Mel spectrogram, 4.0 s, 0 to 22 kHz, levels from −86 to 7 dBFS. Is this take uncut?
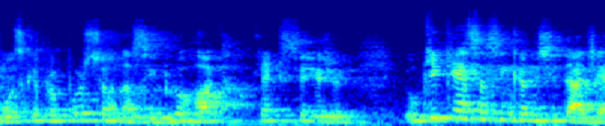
no; 2 cuts; at 1.5 s, 2.6 s

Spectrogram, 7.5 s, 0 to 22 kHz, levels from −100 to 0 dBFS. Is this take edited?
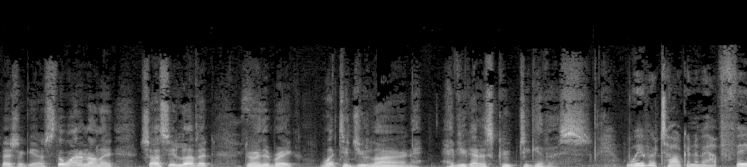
no; 0 cuts

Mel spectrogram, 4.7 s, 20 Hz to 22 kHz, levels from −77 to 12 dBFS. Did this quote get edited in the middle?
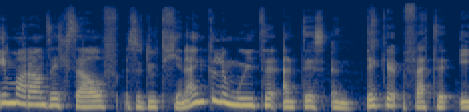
no; 0 cuts

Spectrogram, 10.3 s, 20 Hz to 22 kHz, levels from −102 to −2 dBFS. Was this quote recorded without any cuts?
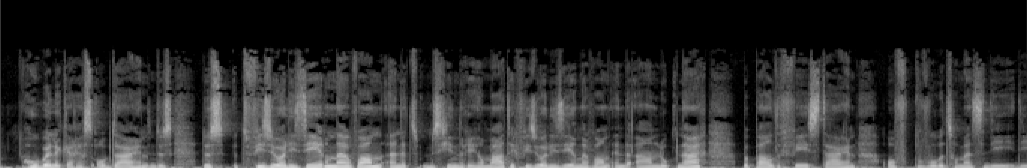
no; 1 cut; at 1.5 s

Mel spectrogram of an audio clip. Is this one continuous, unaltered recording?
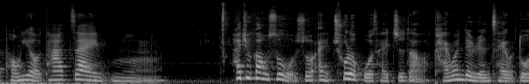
no; 1 cut; at 2.3 s

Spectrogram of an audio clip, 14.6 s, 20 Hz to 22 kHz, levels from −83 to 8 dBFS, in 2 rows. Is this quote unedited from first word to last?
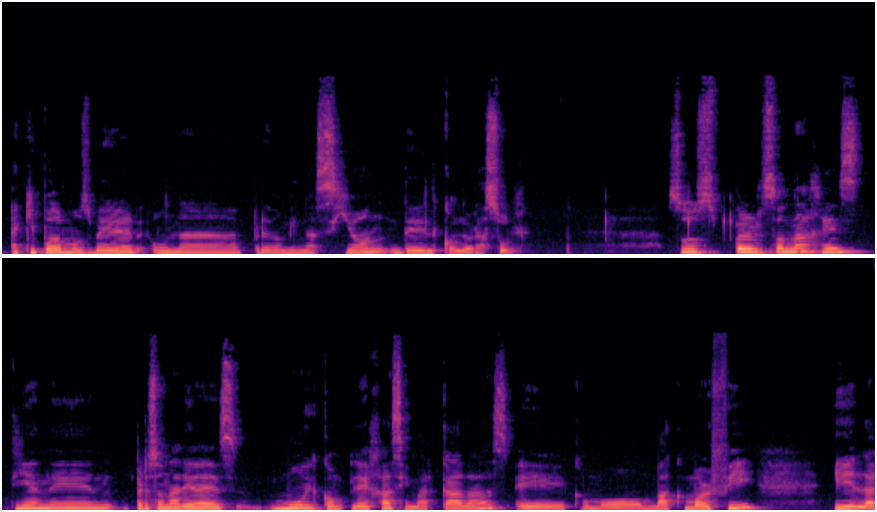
yes; 0 cuts

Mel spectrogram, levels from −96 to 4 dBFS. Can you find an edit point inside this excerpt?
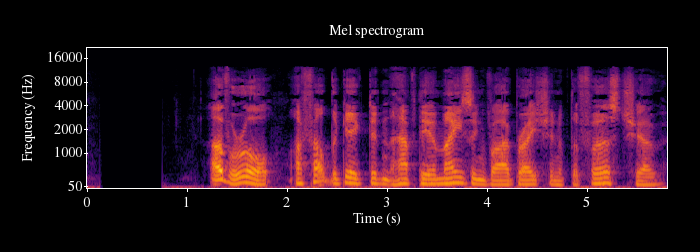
yes; 1 cut; at 1.1 s

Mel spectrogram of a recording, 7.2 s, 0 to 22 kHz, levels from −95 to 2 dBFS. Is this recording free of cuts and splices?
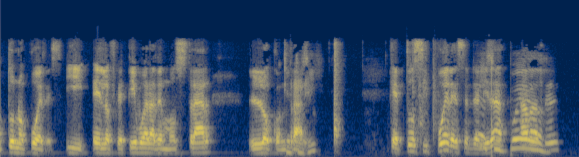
yes; 0 cuts

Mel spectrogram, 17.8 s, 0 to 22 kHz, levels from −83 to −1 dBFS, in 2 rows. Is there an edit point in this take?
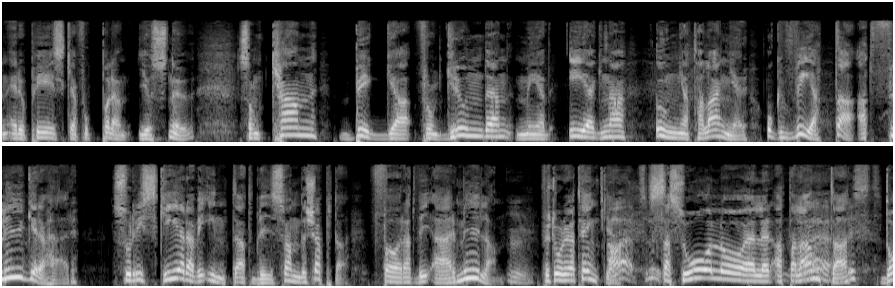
no; 0 cuts

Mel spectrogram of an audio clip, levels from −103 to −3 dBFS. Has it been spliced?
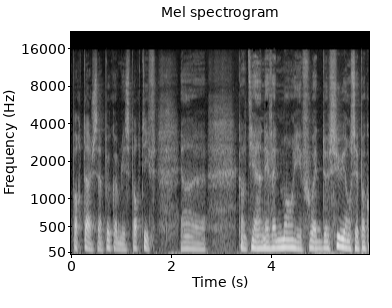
yes; 1 cut; at 2.2 s

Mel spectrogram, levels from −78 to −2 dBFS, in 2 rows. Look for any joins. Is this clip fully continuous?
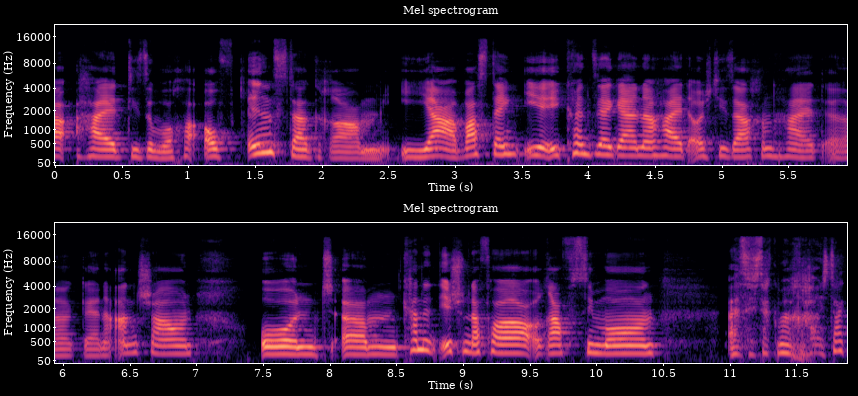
yes; 0 cuts

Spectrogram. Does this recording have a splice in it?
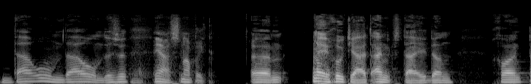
yes; 2 cuts; at 1.5 s, 2.9 s

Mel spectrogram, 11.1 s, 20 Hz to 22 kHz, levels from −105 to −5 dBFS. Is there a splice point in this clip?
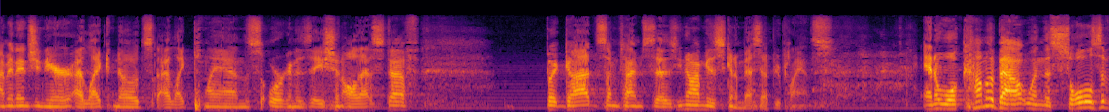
yes; 2 cuts; at 1.6 s, 9.1 s

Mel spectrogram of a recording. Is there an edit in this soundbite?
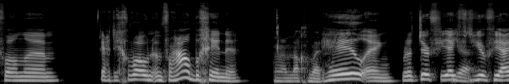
yes; 1 cut; at 3.2 s

